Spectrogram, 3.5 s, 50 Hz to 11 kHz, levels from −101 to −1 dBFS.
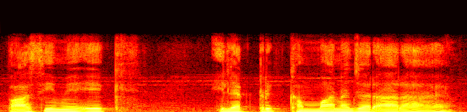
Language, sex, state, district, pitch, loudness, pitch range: Hindi, male, Bihar, Patna, 125 Hz, -16 LUFS, 115-140 Hz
